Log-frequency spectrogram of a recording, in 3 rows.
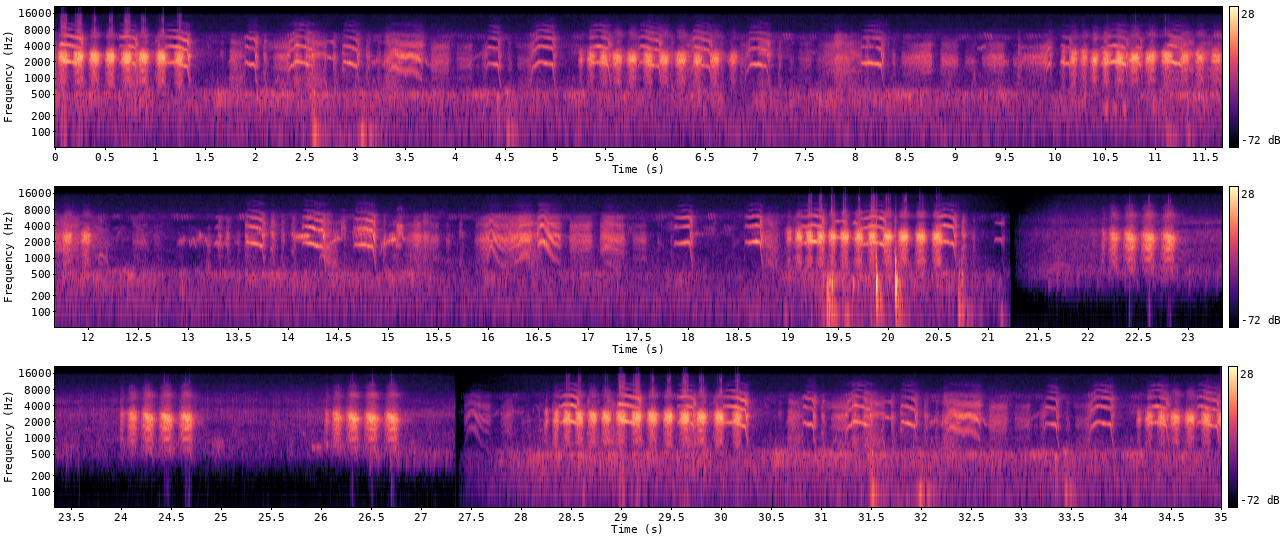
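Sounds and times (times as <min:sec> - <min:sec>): birds harsh chattering: 0:06.4 - 0:21.1.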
